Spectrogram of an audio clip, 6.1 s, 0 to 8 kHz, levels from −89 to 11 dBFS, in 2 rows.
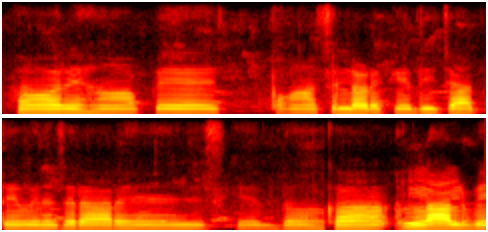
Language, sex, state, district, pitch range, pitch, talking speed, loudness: Bhojpuri, female, Bihar, Saran, 220-230 Hz, 220 Hz, 170 wpm, -20 LUFS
